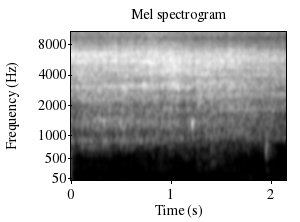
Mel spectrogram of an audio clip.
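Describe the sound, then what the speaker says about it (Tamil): Water pours into a pan of okra tamarind curry with tomato and masala, a steady, close hissing stream with a faint sizzle, continuous for a couple of seconds. "இப்போ நான் இன்னும் கொஞ்சம் தண்ணி ஊற்றுறேன்"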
